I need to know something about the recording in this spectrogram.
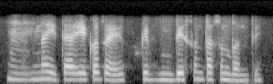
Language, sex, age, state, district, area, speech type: Marathi, female, 30-45, Maharashtra, Amravati, rural, conversation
